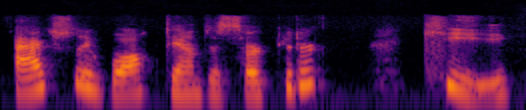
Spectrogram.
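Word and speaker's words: Quay: We actually walked down to circular ki. It's actually it looks like qu u a y but in Australian it's pronounced ki.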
